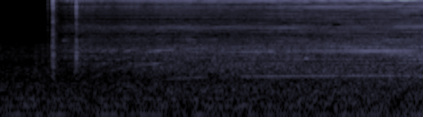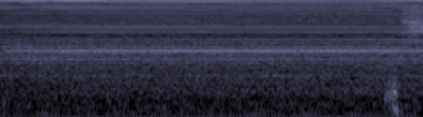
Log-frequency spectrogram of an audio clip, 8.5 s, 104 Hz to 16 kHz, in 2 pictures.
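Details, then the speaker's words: HP 8116A function generator after replacing loud original Buhler fan with new 2-wire fan, first power-on: steady fan hum with fast even ticking around 220 per minute; blade brushing against loose wiring, to be tidied. "I think the wiring is is hitting it yeah I was like why is that's brand new it's hitting the okay I just got to fix up the wiring a little bit because that's what it's it's just brushing up against it"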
